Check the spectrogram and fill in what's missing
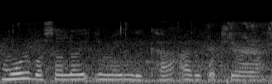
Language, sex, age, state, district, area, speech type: Assamese, female, 18-30, Assam, Kamrup Metropolitan, urban, read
